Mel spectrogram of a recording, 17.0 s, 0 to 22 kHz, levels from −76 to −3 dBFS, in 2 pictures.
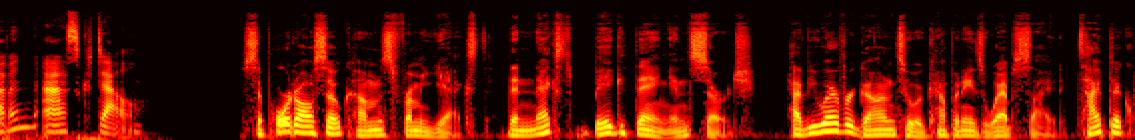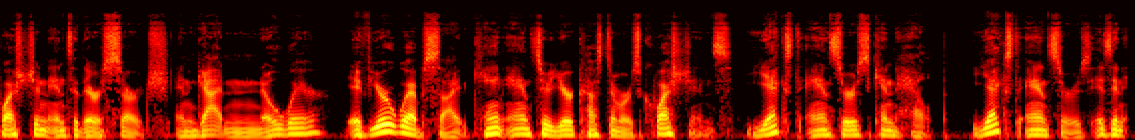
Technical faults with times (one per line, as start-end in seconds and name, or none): none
